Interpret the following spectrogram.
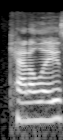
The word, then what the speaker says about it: canelé: The nuns later added different ingredients to their baked goods and eventually came up with canelés. I keep wanting to say cannoli, but that's an Italian thing. Canelés.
